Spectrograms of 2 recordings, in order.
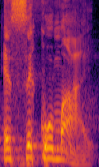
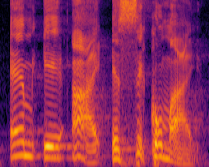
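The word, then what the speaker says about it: εἰσέρχομαι: The word entered into the world, which is the word esekomai. Esekomai is spelled as E-I-S-E-R-C-H-O-M-A-I. Esekomai.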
